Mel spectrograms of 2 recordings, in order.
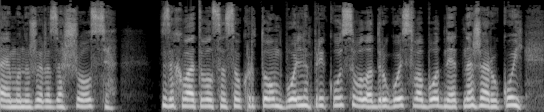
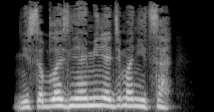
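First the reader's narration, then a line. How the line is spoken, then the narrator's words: Angry retort. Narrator (Russian): зло бросил он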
